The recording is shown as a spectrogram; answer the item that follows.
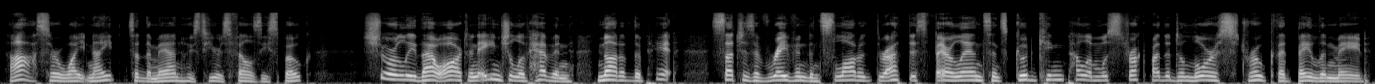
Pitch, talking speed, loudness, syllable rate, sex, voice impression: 175 Hz, 205 wpm, -19 LUFS, 5.3 syllables/s, male, masculine, adult-like, slightly powerful, very fluent, refreshing, slightly unique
